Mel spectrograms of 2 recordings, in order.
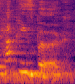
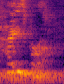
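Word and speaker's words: Happisburgh: that to look at you might think was happysburg it's a very happy place perhaps except that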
